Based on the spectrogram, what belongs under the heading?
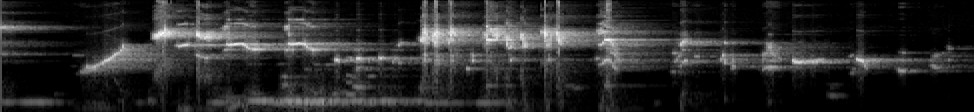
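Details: Anis kembang, the orange-headed thrush, singing a varied song meant to tutor other songbirds: a rising whistle, high trills and chattering bursts, then a falling run of whistled notes, with faint low hum underneath.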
